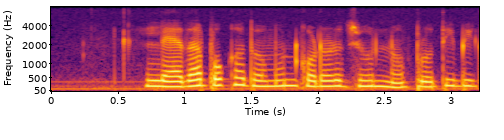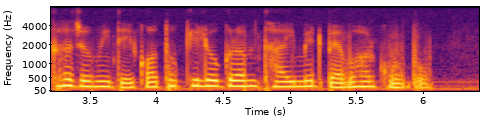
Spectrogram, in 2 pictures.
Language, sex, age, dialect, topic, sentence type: Bengali, female, 60-100, Standard Colloquial, agriculture, question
